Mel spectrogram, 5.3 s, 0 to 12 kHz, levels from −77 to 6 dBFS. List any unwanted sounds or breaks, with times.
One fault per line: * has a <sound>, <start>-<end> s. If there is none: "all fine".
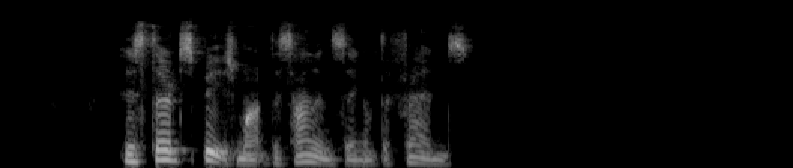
all fine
